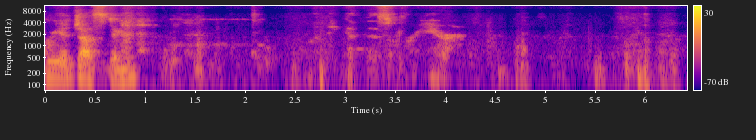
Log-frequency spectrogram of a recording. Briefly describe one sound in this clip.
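Quilt fabric rustles as it is handled.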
